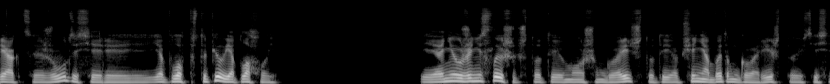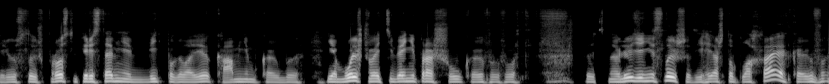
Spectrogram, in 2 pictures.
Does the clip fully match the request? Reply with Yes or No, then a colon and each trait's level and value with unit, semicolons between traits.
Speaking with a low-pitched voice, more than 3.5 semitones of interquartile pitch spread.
Yes: low, 120 Hz; average, 3.9 semitones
